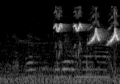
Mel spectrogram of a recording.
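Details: Cinereous tit singing in the energetic ngerol ngeplong style, recorded for use as a lure: three quick high, sharp notes, the last two sliding downward, each a short bright burst, over a quiet low hum.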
